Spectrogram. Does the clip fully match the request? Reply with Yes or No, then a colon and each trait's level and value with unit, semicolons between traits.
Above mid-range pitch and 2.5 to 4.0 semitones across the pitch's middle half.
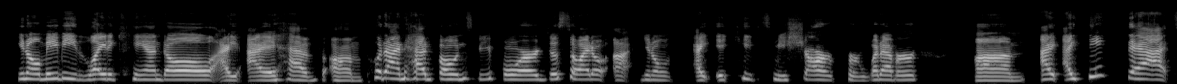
Yes: high, 220 Hz; average, 2.9 semitones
